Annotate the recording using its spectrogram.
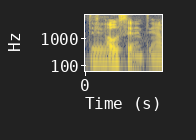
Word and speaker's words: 070 Shake: Zero Seven Zero Shake. 070 Shake, ajá. – Yeah. O-70, ok, es la pronunciación correcta.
